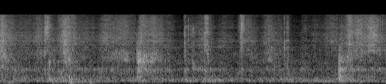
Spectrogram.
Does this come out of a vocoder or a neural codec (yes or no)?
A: yes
